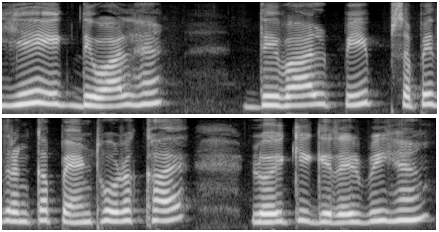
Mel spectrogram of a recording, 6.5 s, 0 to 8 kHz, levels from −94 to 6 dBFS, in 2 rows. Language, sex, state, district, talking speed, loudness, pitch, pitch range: Hindi, female, Maharashtra, Washim, 155 wpm, -12 LUFS, 255 Hz, 235-270 Hz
